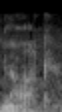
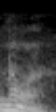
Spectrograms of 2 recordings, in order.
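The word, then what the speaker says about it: נח: of bait and yes it is knock that's how it's said in Hebrew knock not Noah not no AK that is not a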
